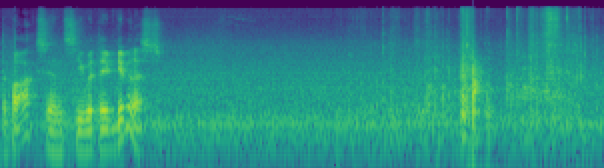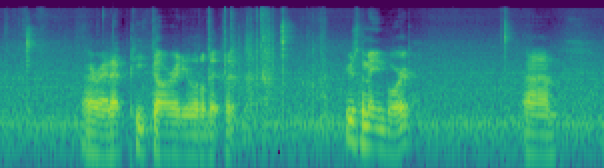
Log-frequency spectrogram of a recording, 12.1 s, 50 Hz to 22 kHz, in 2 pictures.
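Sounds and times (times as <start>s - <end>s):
cardboard flap scraping: 3.7s - 6.1s, 8.2s - 9.4s
cardboard rustling: 3.7s - 6.2s, 8.0s - 9.4s.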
